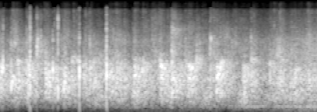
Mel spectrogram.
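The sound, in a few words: audience applause welcoming speaker at college seminar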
